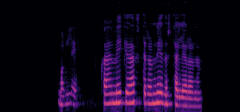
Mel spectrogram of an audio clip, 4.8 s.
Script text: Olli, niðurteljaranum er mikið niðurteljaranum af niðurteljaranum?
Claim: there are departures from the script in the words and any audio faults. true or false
true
